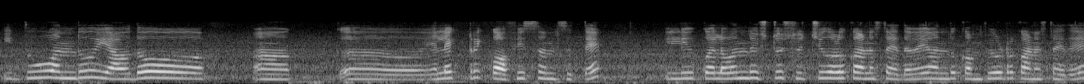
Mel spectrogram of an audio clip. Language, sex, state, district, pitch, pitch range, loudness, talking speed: Kannada, male, Karnataka, Bijapur, 275 Hz, 245-290 Hz, -18 LUFS, 95 wpm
